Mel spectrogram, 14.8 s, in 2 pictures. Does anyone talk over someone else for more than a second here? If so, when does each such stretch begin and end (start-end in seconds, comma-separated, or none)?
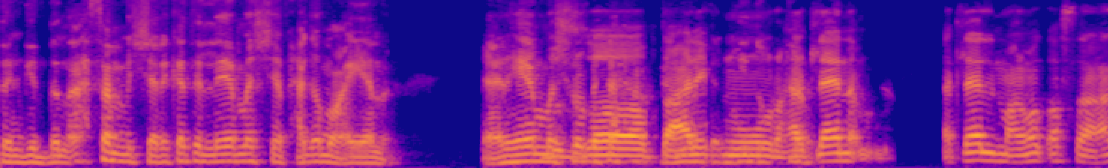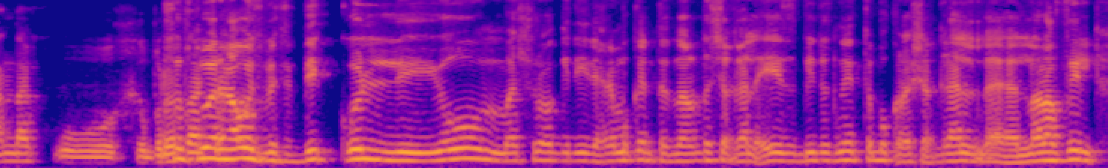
3.6-5.4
